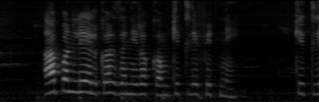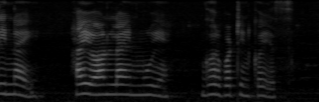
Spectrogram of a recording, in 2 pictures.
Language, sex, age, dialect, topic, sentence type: Marathi, female, 31-35, Northern Konkan, banking, statement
